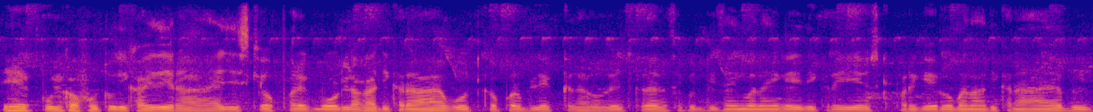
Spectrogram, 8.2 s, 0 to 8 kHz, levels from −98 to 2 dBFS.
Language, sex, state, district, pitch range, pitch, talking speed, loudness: Hindi, male, Jharkhand, Jamtara, 115-120 Hz, 120 Hz, 295 wpm, -32 LUFS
